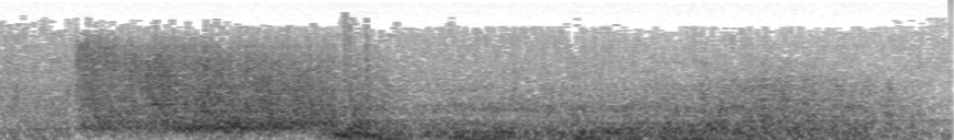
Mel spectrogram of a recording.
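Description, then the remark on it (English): A thunderstorm rumbles, deep rolling thunder swelling and lingering over a steady hiss of heavy rain, loud and continuous with no voices. “How can you go out like this? The storm, the rain.”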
